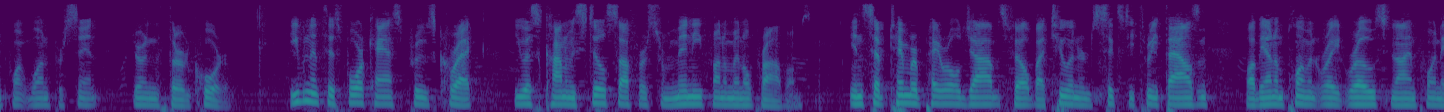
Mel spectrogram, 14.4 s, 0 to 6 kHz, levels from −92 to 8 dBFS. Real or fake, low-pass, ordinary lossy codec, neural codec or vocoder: real; 5.4 kHz; MP3, 24 kbps; none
